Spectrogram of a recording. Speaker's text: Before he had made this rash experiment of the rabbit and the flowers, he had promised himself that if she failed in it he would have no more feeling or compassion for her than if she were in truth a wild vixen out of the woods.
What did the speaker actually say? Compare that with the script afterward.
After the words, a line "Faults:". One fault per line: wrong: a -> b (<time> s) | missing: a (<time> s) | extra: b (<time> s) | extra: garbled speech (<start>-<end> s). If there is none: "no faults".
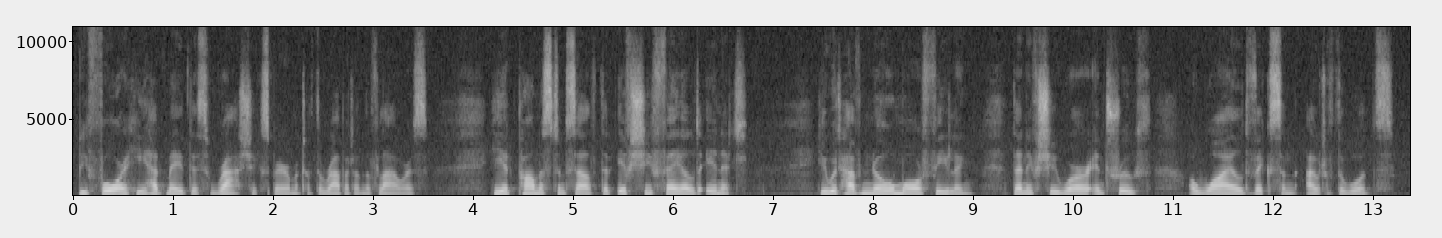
Before he had made this rash experiment of the rabbit and the flowers, he had promised himself that if she failed in it he would have no more feeling than if she were in truth a wild vixen out of the woods.
Faults:
missing: or compassion for her (9.0 s)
